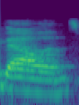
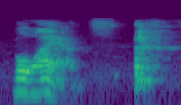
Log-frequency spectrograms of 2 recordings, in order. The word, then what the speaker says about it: Valance: never asked me, but that's not how you pronounce his last name. So they wrote this song and made this movie and said Liberty Valance, but no, it was Liberty Valance.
